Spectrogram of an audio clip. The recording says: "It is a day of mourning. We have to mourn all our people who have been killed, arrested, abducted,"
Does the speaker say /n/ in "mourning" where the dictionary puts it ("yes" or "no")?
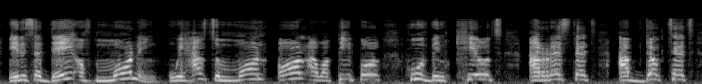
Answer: yes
